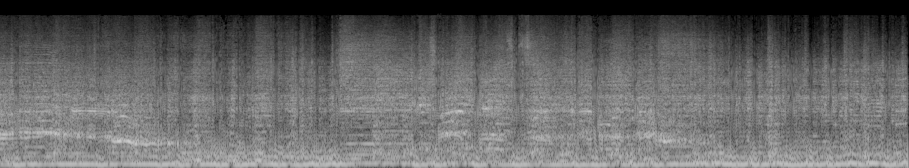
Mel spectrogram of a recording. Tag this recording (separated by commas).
Strum, Guitar, Electric guitar, Musical instrument, Plucked string instrument, Music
